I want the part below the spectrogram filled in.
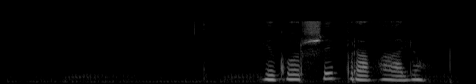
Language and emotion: Russian, sad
